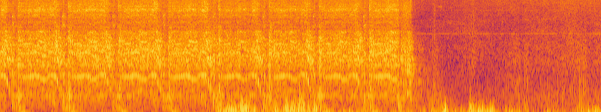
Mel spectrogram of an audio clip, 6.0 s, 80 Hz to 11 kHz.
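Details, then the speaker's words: 2015 Polaris Ranger 570, about an hour after full engine rebuild, shut off in snow, below-freezing weather, backfiring: starter turns over in uneven, lumpy pulses, never catches; rough cranking, no start, fuel pump suspected. "you guys listen to it turn over and see what you guys think it sounds pretty rough"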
